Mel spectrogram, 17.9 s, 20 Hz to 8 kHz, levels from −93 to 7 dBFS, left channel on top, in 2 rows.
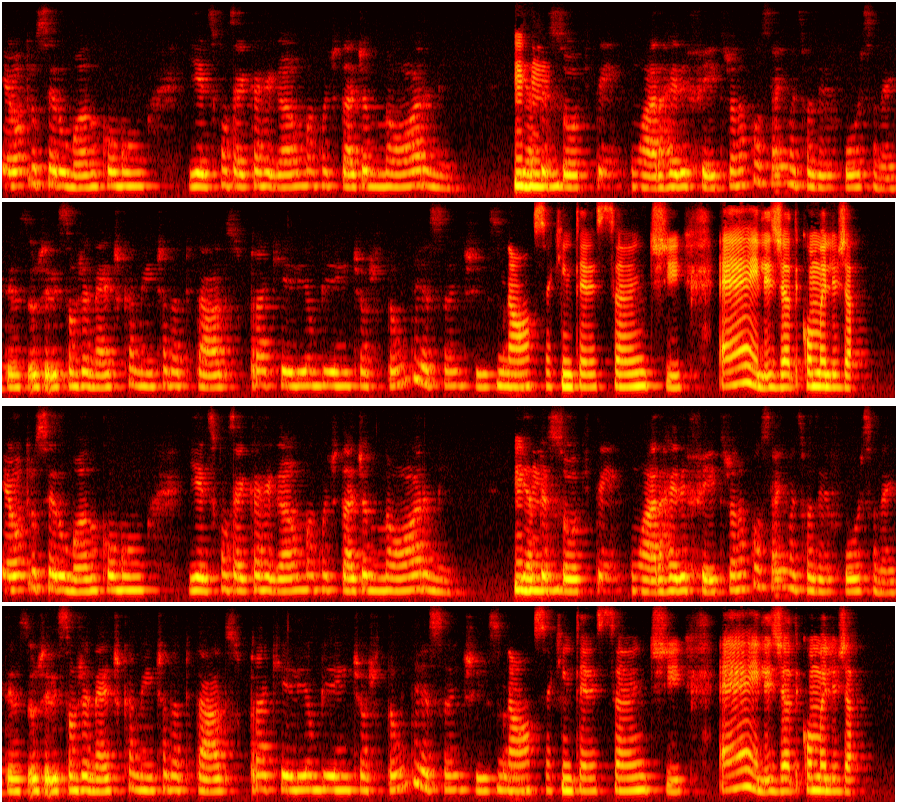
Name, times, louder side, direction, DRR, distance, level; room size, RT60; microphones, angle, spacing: voice 1, 0.0-4.5 5.2-14.2, right 2 dB, 35° right, 0.6 m, -28 dB
voice 2, 5.1-5.6 13.9-17.4, left 4 dB, 40° left, 0.4 m, -23 dB
11.0 x 4.8 x 4.1 m
head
